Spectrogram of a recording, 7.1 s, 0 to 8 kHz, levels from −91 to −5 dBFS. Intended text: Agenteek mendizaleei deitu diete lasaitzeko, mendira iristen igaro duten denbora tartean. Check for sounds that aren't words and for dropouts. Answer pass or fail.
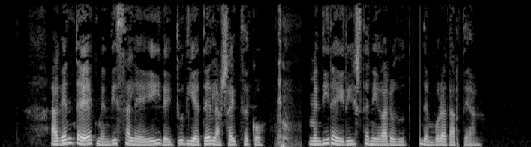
fail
